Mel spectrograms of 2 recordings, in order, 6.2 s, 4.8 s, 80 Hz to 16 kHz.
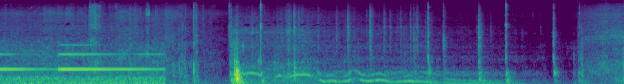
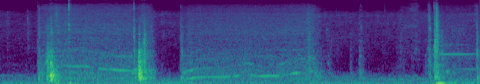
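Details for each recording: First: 2002 GMC Sierra Z71 SLT driver's door: power window motor whirs steadily under two seconds with no glass movement, glass loose; broken window regulator. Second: 2002 GMC Sierra Z71 SLT driver's window after replacing the regulator with Dorman 740-644. Clicks, then a smooth motor whir of about a second each way, maybe slow. Owner suspects a weakening motor or a track needing grease, but it works.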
